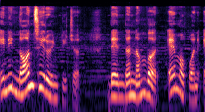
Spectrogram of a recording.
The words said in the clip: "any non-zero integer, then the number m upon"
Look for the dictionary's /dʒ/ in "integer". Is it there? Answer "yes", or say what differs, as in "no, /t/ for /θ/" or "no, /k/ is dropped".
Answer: no, /tʃ/ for /dʒ/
